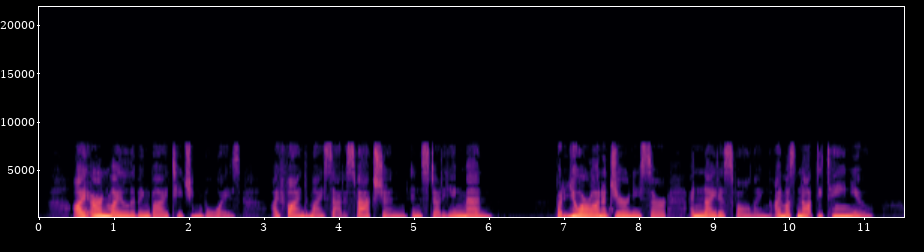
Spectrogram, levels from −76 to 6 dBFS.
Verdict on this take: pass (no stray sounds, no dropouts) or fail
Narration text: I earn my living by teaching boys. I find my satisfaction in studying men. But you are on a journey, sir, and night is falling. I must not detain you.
pass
